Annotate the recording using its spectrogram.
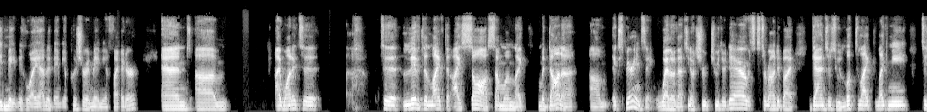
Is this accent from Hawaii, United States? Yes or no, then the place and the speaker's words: yes; Hawaii, United States; moved away; I grew up in Hawaii, and I grew up in an incredibly religious, very Catholic home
